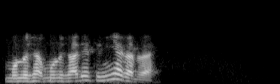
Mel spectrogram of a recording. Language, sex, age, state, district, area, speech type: Dogri, male, 18-30, Jammu and Kashmir, Reasi, rural, conversation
